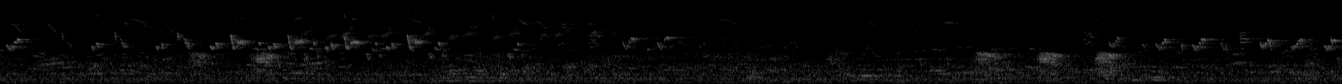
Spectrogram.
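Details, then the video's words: Bronzed drongo sings while perched on a wire: a busy stream of high, sharp, downward-sweeping notes and chirps in irregular bursts, with some lower mid-pitched notes and steady light background noise. "Bronnzed drongo sings beautiful"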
